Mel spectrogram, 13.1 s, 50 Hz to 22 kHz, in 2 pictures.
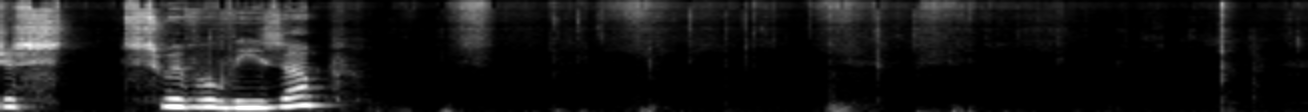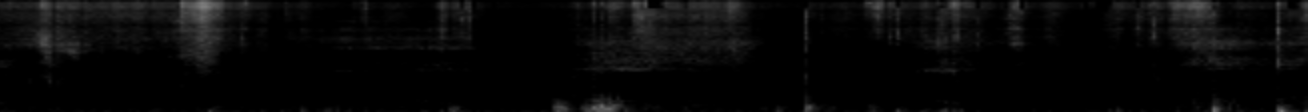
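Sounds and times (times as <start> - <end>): paper rustling and crinkling: 1.9 - 8.0.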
